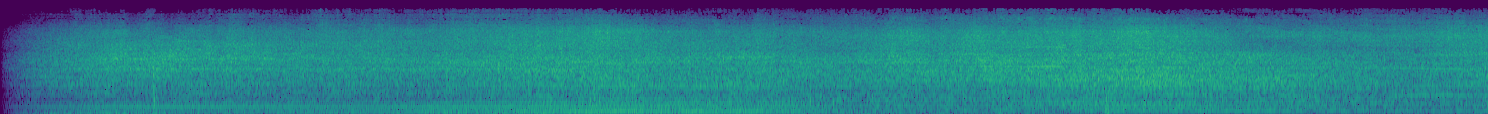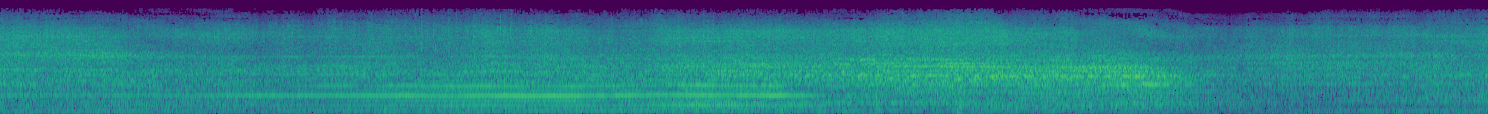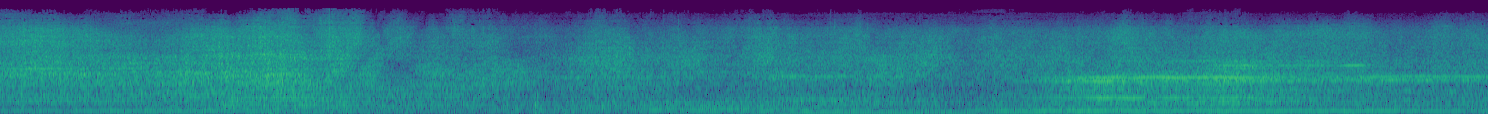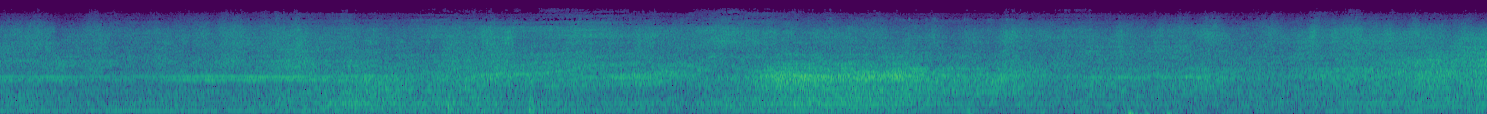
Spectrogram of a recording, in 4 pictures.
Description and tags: snowmobiles pass by
by, pass, snowmobiles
